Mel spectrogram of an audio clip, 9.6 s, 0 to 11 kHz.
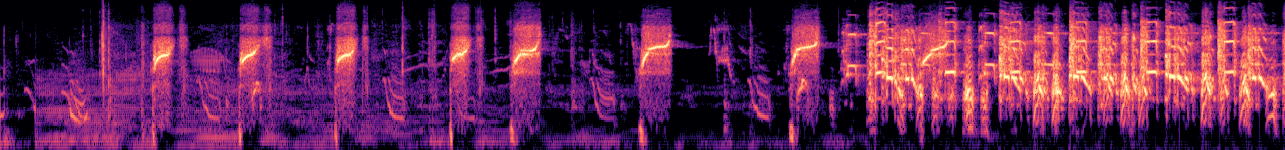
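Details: Grey francolin, called irani teetar, calling: loud, strident rising notes repeated about every 0.7 seconds, then breaking into a fast, crowded run of harsh overlapping calls.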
